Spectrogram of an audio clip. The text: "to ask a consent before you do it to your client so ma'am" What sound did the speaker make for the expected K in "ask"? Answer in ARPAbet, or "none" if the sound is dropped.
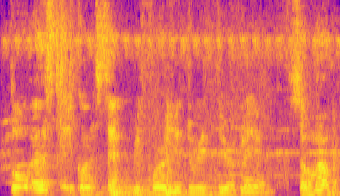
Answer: none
